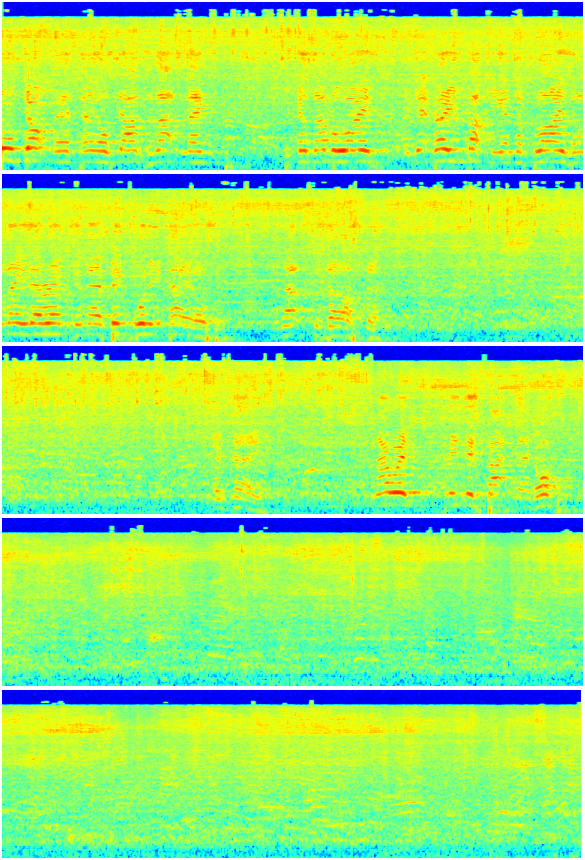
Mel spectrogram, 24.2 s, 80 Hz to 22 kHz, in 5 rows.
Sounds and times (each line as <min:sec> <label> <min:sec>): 0:00.0 buzzing clippers 0:18.3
